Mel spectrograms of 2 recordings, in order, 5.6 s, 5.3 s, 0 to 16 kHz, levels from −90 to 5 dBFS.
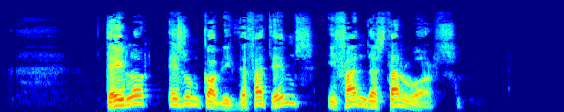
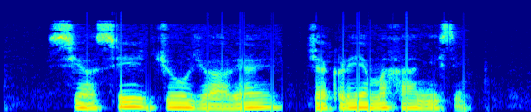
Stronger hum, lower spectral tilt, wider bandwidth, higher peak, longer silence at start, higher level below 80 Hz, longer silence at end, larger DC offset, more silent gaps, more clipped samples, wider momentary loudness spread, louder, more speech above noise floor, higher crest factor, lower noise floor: neither; about the same, -5 dB/octave vs -5.5 dB/octave; first, 11.5 kHz vs 8.8 kHz; first, -2 dBFS vs -16 dBFS; first, 1.05 s vs 0.5 s; second, -66 dBFS vs -42 dBFS; first, 1.15 s vs 0.6 s; neither; neither; neither; first, 13 LU vs 8 LU; first, -21 LUFS vs -31 LUFS; first, 69 dB vs 41 dB; first, 22 dB vs 14 dB; first, -90 dBFS vs -70 dBFS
